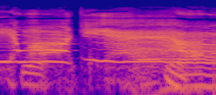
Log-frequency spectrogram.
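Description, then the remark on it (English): A voice imitates a computer game loading from a cassette tape, making a sustained, warbling electronic screech with steady tones and a brief break midway, loud and continuous for about two seconds. “I still remember the screeching howl of those tapes.”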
